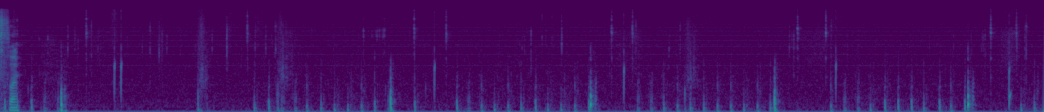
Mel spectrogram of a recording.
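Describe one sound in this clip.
Stone blocks break with a crunch.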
